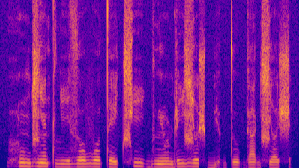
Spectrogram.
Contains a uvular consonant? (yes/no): no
